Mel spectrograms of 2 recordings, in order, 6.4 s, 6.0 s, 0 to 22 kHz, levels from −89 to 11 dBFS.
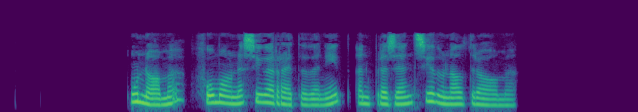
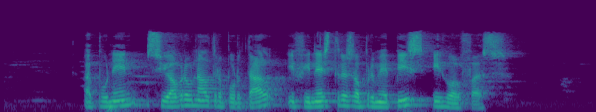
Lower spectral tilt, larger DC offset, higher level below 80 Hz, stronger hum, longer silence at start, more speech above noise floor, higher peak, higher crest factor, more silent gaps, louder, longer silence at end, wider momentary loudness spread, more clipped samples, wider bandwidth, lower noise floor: about the same, -4.5 dB/octave vs -4 dB/octave; neither; about the same, -60 dBFS vs -64 dBFS; neither; first, 1.3 s vs 0.85 s; first, over 73 dB vs 45 dB; first, -2 dBFS vs -10 dBFS; second, 16 dB vs 22 dB; first, 3.52-3.56 s vs none; first, -17 LUFS vs -30 LUFS; first, 1.25 s vs 0.9 s; about the same, 7 LU vs 9 LU; neither; second, 7.6 kHz vs 8.4 kHz; first, under -90 dBFS vs -75 dBFS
